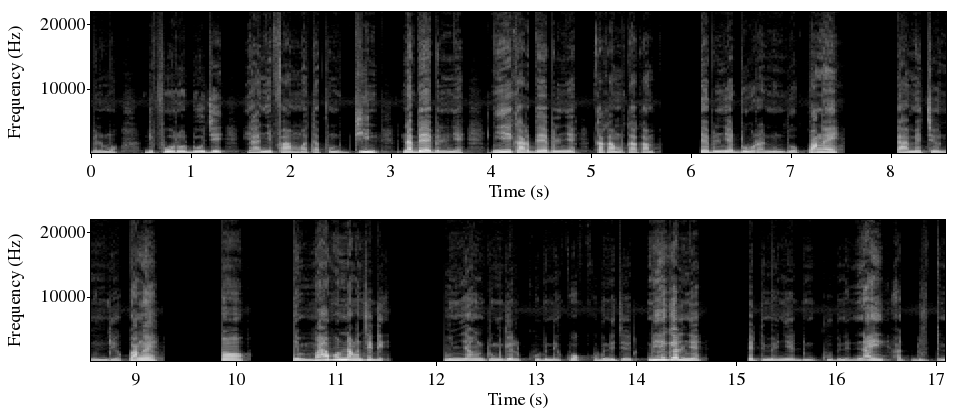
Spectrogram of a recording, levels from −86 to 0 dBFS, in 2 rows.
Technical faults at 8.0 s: clipped start after a pause

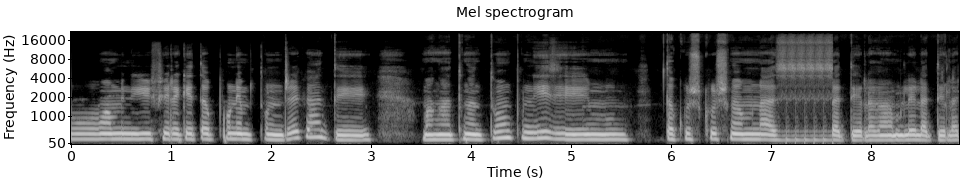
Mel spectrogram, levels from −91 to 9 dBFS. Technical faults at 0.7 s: none

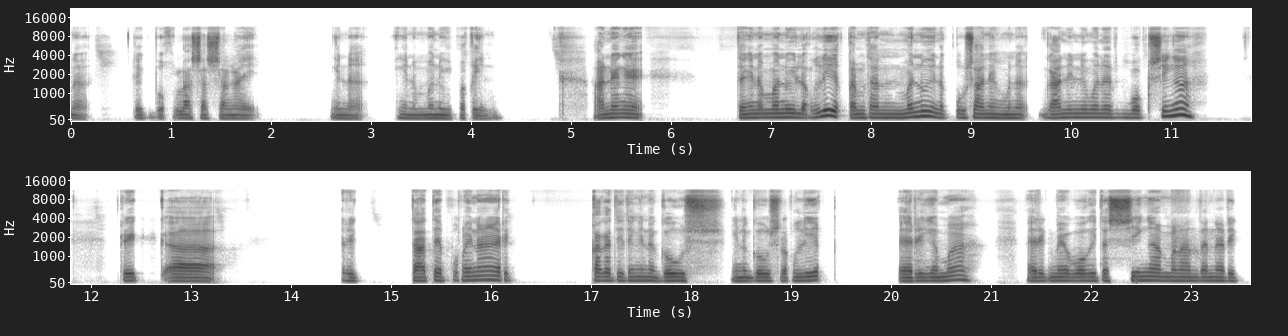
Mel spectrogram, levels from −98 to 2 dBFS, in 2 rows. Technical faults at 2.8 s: none

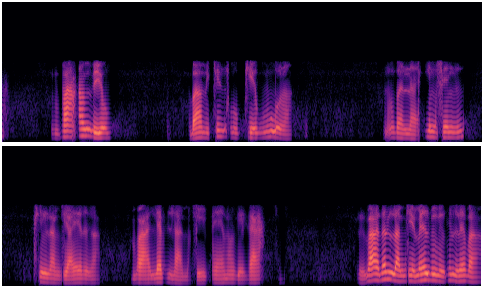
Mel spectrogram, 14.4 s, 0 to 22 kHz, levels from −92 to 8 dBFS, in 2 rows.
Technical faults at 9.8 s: LPC-10 vocoder

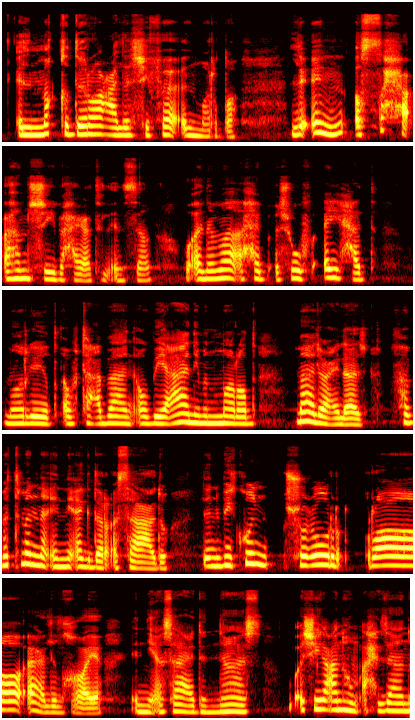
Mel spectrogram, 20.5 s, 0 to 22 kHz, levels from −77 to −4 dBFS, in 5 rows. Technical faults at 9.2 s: none

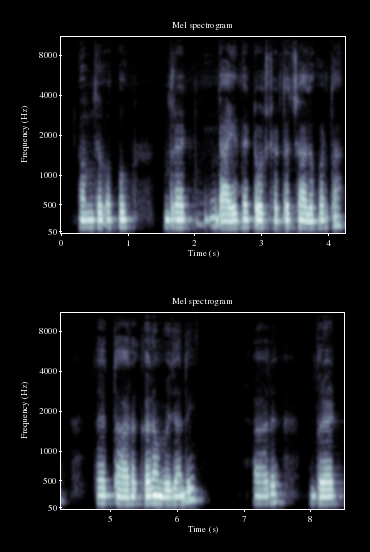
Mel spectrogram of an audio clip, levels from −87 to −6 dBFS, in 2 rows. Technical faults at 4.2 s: none

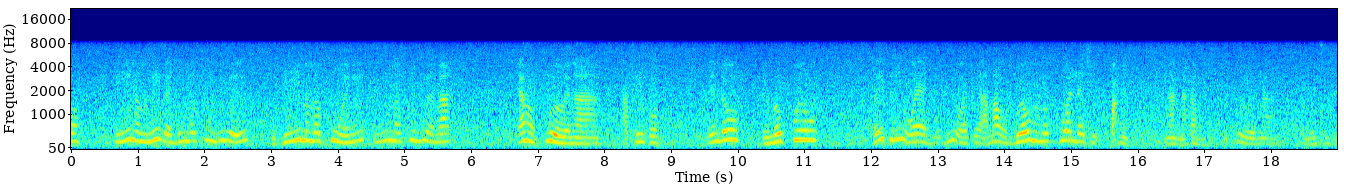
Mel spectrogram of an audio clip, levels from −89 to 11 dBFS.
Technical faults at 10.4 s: none

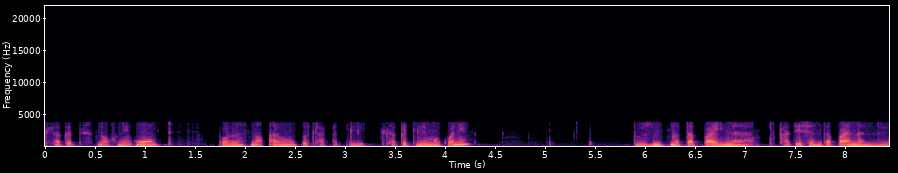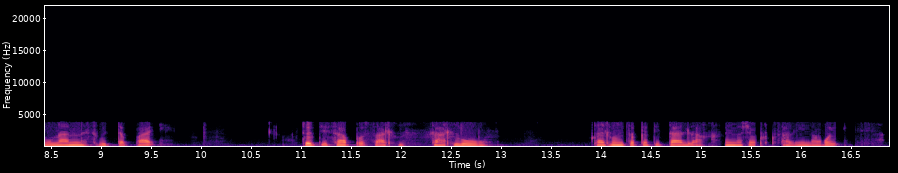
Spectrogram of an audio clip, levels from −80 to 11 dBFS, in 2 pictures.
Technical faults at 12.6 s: none

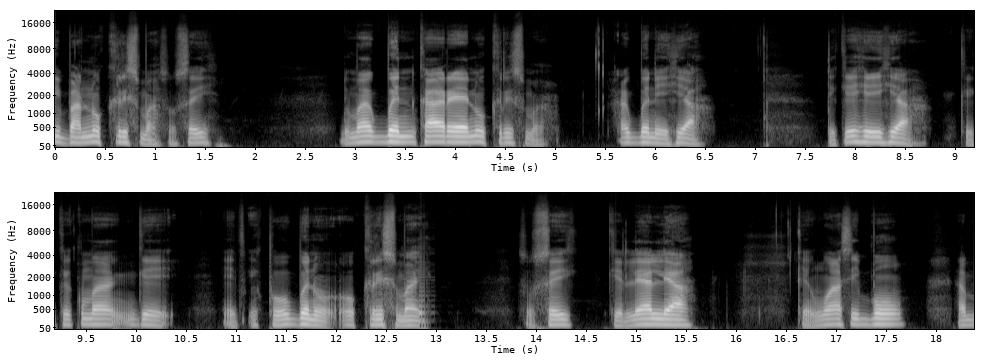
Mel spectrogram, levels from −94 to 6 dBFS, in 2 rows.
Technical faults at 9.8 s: none

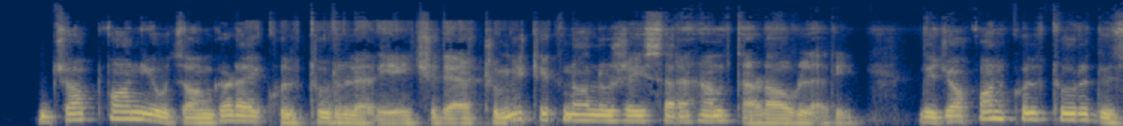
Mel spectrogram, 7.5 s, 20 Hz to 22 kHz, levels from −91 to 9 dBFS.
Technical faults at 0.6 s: none

